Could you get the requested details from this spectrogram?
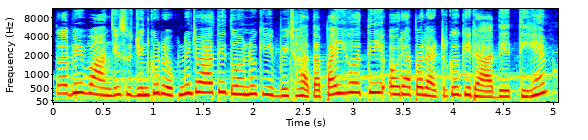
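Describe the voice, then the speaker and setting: A woman's voice: high-pitched, normal speed, warm tone, faint music behind. A woman narrating a drama recap in a casual storytelling way, reading the characters' lines in her own plain voice.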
